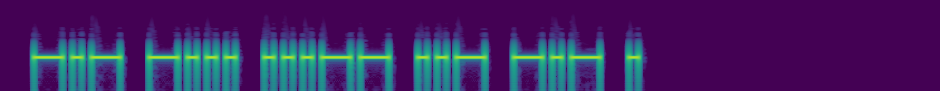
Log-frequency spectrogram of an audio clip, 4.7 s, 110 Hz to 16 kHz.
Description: Morse code, heard as a keyed tone, about 25 wpm, 700 Hz. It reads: KB3UKE
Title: USA Call Signs Repeated 2x 25wpm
